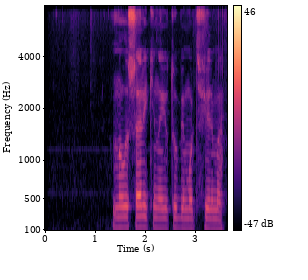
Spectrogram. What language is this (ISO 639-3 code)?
rus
